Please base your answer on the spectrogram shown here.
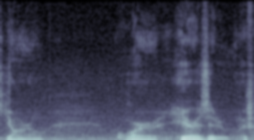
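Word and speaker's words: jarl: it's all everywhere that they pronounced the J like a y you'll notice that like yl right j a r l but it's yarl or here is it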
